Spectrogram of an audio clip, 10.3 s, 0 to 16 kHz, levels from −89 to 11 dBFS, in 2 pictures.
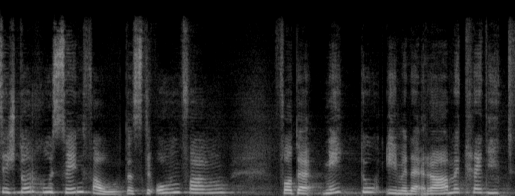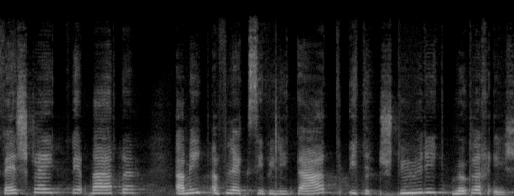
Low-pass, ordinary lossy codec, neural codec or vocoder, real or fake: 14.4 kHz; none; codec, 44.1 kHz, 2.6 kbps, DAC; fake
